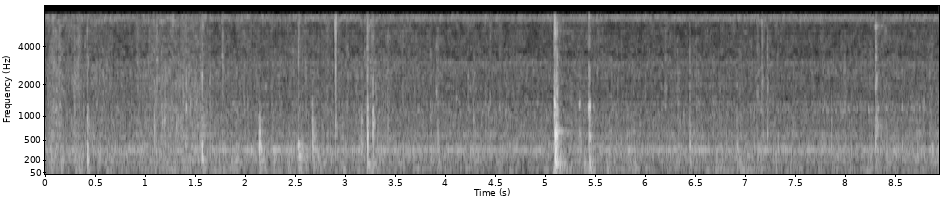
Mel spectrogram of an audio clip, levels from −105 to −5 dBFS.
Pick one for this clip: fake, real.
fake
